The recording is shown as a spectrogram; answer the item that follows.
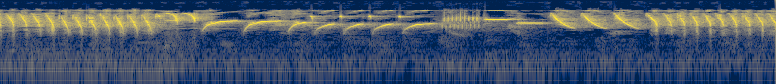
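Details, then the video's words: Canary singing energetically, opening with a rapid high trill, sliding into a series of swooping whistled notes and short chips, then a few strong downslurred notes and another quick rattling trill. "Kenari Gacor"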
